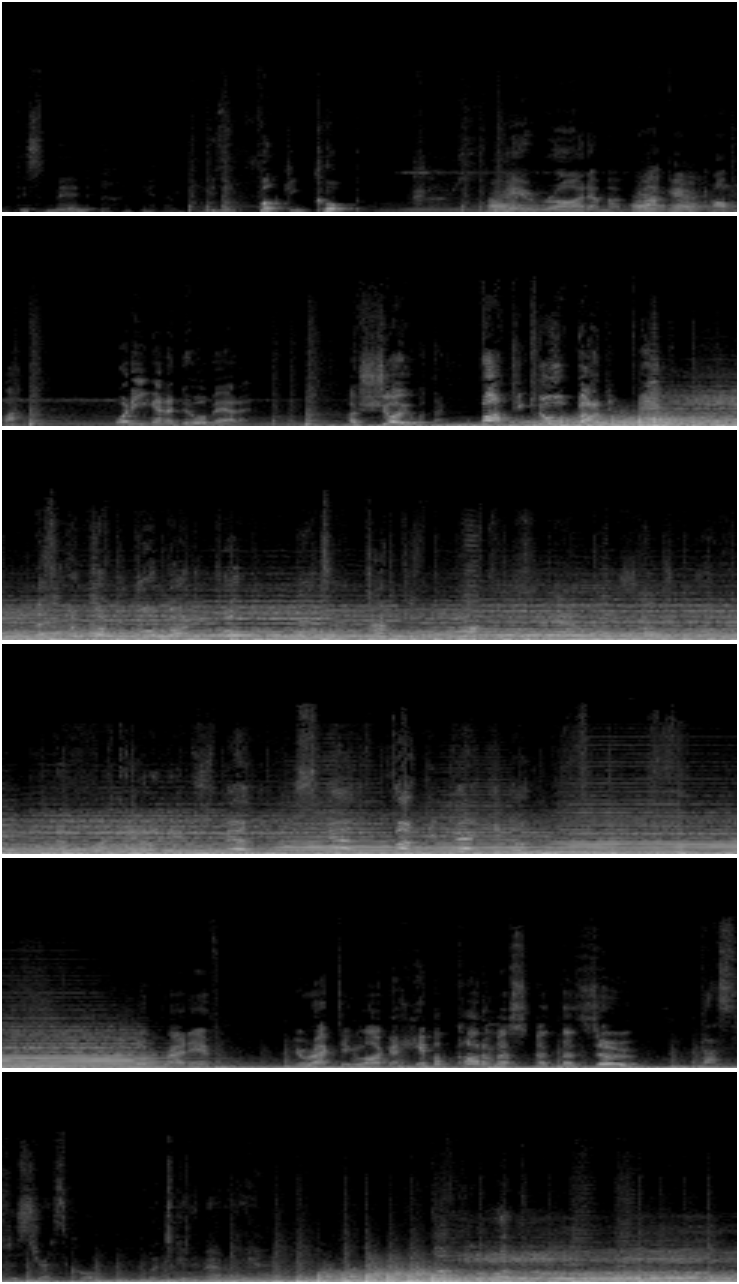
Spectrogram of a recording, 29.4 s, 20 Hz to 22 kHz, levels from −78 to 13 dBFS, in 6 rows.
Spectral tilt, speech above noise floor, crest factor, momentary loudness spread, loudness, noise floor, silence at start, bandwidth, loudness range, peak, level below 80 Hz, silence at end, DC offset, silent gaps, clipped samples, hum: -7 dB/octave; 28 dB; 20 dB; 14 LU; -26 LUFS; -55 dBFS; 0.15 s; 14.5 kHz; 14 LU; -6 dBFS; -34 dBFS; 0 s; under 0.1%; none; under 0.1%; none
